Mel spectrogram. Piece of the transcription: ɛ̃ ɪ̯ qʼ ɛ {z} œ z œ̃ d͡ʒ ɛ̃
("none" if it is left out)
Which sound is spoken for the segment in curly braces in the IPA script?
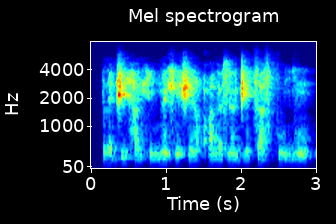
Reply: ð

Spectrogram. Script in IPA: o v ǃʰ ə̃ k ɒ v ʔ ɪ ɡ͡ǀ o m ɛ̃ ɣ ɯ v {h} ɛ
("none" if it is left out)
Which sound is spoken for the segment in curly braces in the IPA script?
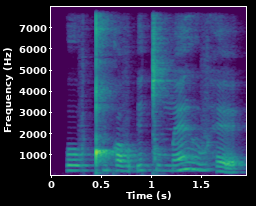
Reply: h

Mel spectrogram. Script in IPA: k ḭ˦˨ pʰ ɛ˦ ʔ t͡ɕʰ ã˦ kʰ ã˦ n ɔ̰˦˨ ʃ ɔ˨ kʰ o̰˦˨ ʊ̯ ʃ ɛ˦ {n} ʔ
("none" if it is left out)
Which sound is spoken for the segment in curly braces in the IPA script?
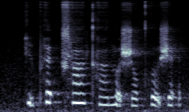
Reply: none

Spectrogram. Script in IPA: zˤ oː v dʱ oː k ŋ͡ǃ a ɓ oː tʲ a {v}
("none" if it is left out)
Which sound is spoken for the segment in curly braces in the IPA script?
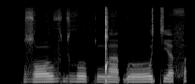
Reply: f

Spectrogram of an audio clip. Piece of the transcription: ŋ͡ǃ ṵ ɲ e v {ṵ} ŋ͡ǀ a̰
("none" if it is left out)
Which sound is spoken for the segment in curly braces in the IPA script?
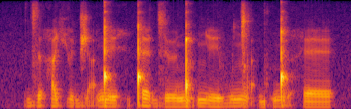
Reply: u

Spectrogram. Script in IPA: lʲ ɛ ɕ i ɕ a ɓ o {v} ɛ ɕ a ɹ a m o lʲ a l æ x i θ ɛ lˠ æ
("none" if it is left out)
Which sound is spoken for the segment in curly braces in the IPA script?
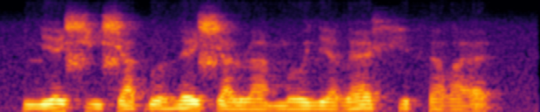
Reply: ð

